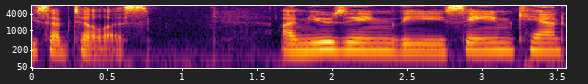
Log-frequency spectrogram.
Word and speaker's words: subtilis: very first batch of be subtillus or subtilus or subtilus. I'm hearing it pronounced all sorts of different ways. I usually just call it subtillus. So that's what I'm going to go with.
